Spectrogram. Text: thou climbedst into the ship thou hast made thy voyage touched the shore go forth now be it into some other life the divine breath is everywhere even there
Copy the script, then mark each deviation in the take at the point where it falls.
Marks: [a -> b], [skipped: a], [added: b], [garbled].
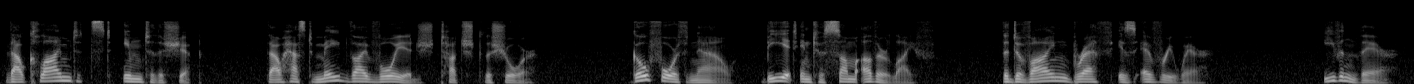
thou climbedst into the ship thou hast made thy voyage touched the shore go forth now be it into some other life the divine breath is everywhere even there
